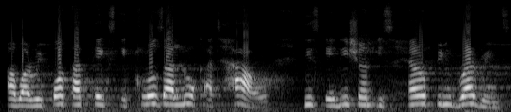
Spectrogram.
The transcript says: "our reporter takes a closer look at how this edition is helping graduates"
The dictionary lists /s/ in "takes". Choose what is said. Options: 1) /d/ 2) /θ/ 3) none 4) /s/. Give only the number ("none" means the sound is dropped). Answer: 4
